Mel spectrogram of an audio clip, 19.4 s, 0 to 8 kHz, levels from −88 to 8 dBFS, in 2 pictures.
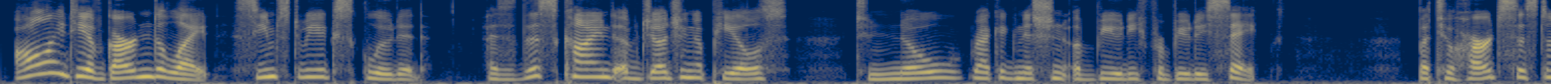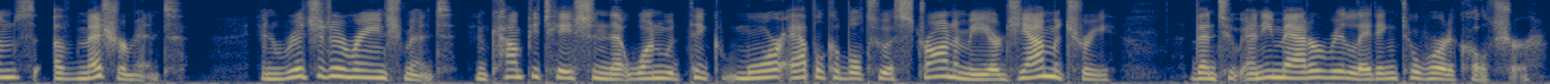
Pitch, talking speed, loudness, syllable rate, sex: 220 Hz, 160 wpm, -20 LUFS, 5.6 syllables/s, female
